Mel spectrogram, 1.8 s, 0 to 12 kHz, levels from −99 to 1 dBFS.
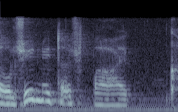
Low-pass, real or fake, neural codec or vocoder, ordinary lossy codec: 7.2 kHz; real; none; none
